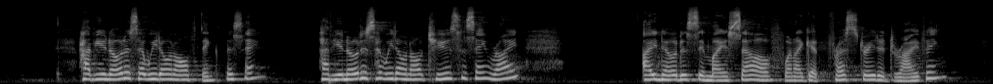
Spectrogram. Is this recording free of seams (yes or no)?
yes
